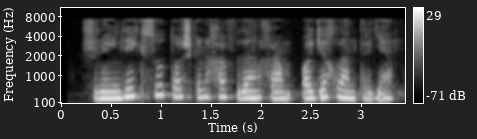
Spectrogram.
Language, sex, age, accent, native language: Uzbek, female, 18-24, Xorazm, Uzbek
